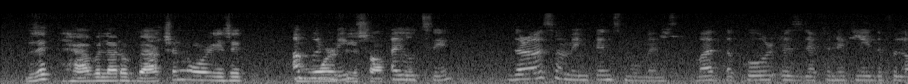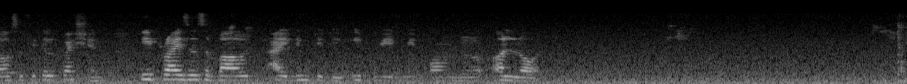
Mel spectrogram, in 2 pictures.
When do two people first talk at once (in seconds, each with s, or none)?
2.9 s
